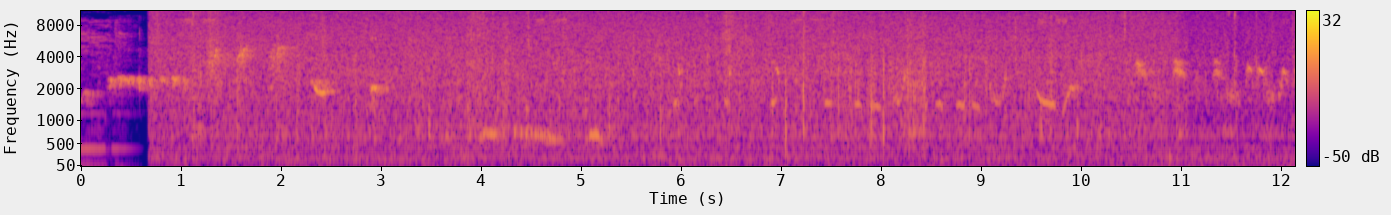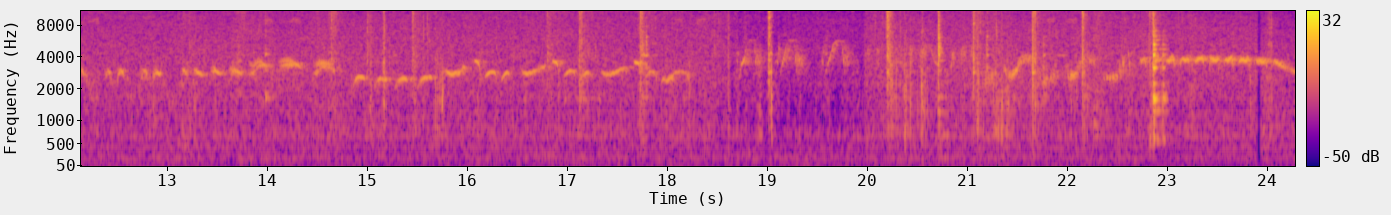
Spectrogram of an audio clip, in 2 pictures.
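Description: Birds chirping and calling repeatedly over a steady outdoor background, with a few sharp clicks near the end.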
